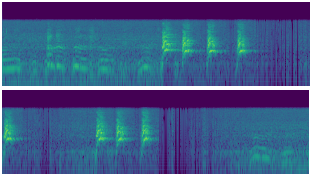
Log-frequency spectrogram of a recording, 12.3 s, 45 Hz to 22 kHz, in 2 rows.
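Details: Chihuahua and Norwegian Elkhound playing together outdoors in snow during a hard 2010 freeze; sharp, short barks in bursts, three quick barks then singles and another trio, with faint voices early on.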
